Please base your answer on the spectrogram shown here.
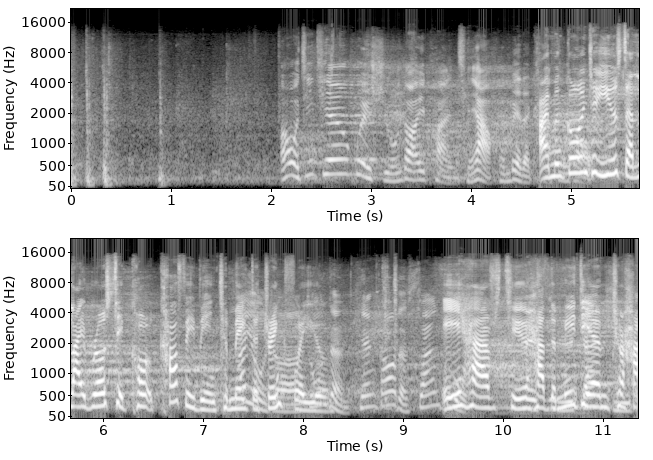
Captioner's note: applause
